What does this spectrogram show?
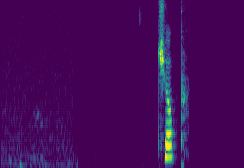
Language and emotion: Russian, neutral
